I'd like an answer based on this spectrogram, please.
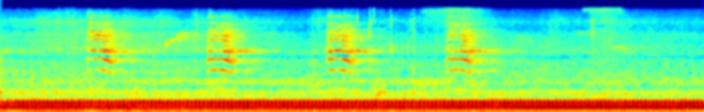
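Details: Baby monkey of the mother Jade crying loudly while the mother pays no attention and another monkey, Daisy, tries to take it; four sharp, descending, harmonic cries about a second apart over a steady engine-like hum.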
